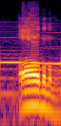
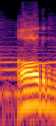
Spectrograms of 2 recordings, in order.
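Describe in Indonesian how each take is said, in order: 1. Bibir tetap netral saat bunyi r. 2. Bibir tetap netral saat bunyi r.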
